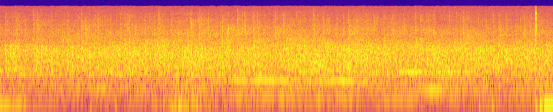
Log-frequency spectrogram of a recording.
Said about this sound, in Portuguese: Bate palmas se vocês quiserem.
